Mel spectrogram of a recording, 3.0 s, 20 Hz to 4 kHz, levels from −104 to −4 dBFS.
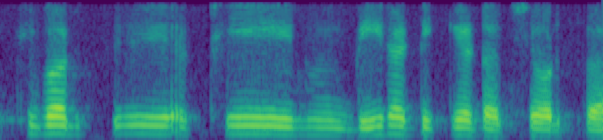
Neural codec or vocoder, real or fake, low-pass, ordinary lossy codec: vocoder, 44.1 kHz, 128 mel bands every 512 samples, BigVGAN v2; fake; 3.6 kHz; none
